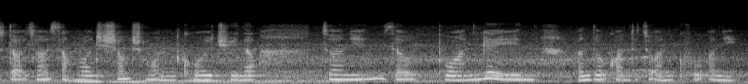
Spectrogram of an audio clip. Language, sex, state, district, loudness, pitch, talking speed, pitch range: Mizo, female, Mizoram, Aizawl, -17 LUFS, 200 Hz, 170 wpm, 190-220 Hz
